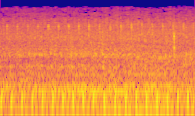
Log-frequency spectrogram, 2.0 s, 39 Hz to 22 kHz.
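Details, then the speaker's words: Yamaha Mio Fino 125 scooter idling: light even metallic ticking about seven a second over the low thrum, louder at higher rpm and reportedly when the engine is hot; loose valve clearance. "Nah di sini langsung saja ke permasalahannya ini permasalahan bisa teman-teman Dengerin nih ini Suaranya berisik nih"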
